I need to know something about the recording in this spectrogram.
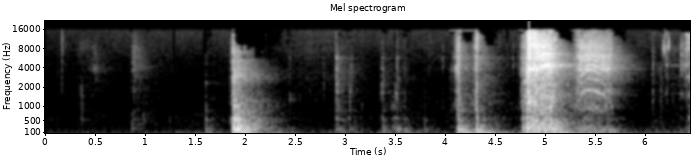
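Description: Tools and a steel cam phaser being handled on a workbench: a sharp thud about two seconds in, then metallic clattering in the last two seconds as a socket is picked up and set on one of the phaser's cover bolts.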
